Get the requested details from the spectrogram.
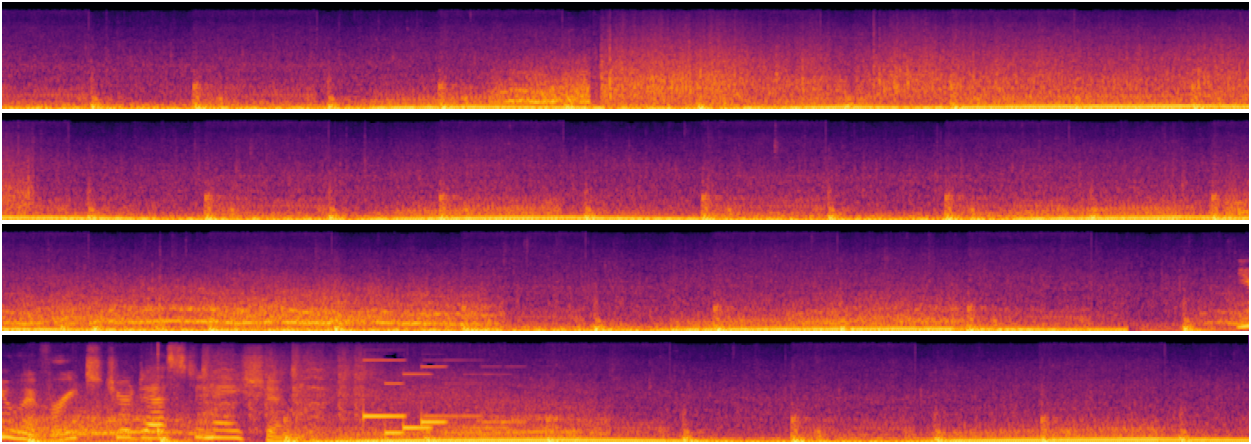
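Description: A car engine hums and revs up and down as it shifts gears.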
